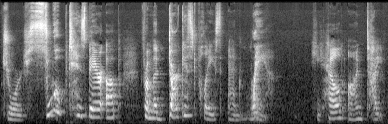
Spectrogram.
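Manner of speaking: expressive read-aloud storytelling; lively children's book narrator; story narration. A narrator's reading. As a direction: read it like bedtime story time for kids. Reading a picture book aloud.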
